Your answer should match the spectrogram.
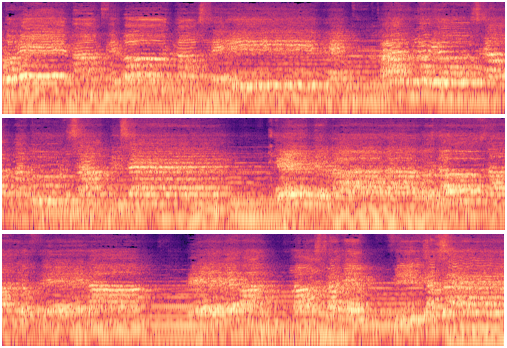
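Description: A congregation of men and women singing a hymn in Valencian together, over organ chords held for several seconds at a time.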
